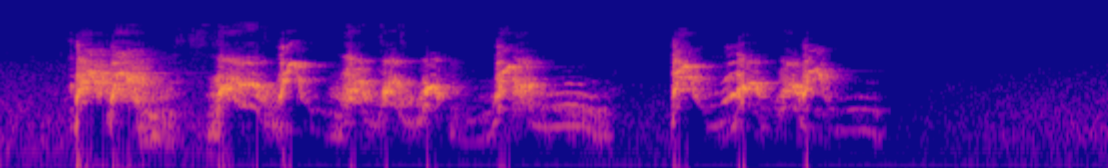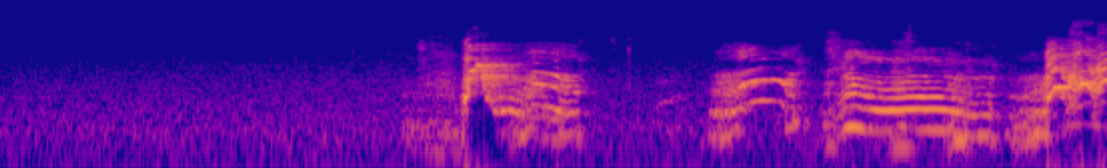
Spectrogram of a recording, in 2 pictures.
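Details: Two Miniature Schnauzers indoors: one grumbling low while another, in a red collar, gives very high-pitched barks; bursts of sharp repeated barks for the first six seconds, a quiet pause, then whiny, wavering high yelps and barks returning.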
